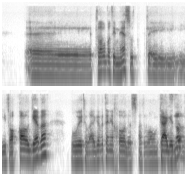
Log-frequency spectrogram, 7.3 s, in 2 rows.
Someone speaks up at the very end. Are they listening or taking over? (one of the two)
taking over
